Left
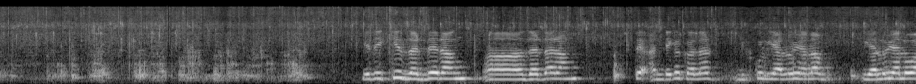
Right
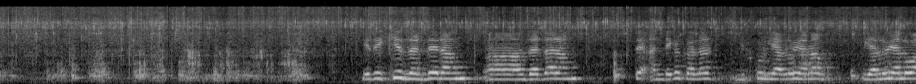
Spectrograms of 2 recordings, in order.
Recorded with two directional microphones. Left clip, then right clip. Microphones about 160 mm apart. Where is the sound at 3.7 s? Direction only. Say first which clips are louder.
Left 4 dB; 15° left (ahead or behind).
